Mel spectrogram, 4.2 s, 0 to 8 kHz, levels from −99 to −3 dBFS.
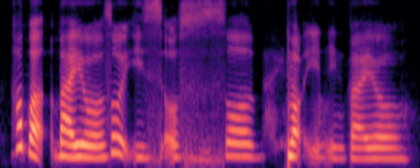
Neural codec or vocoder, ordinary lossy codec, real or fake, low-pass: codec, 16 kHz, 2 kbps, FunCodec, trained on LibriTTS, 25 frames a second; none; fake; none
